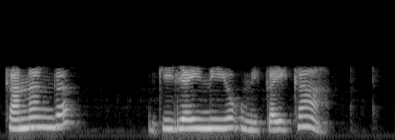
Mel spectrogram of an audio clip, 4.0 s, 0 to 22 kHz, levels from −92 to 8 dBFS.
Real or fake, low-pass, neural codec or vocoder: real; 3.6 kHz; none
